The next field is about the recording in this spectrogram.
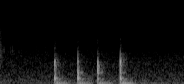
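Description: Four firm knocks on the wooden front door of a house in a quick, even rhythm, fairly loud, with a short quiet pause before them and nothing else audible.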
